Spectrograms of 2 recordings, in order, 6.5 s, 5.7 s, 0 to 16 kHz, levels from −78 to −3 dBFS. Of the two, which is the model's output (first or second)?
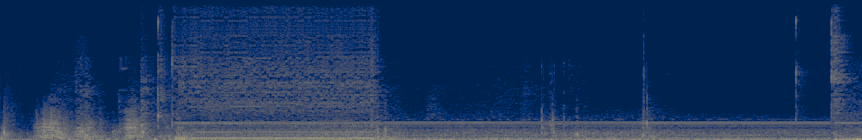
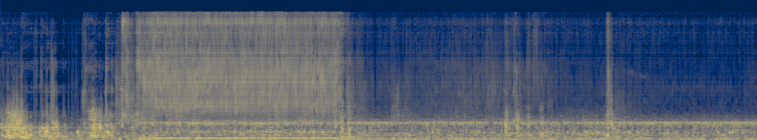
second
